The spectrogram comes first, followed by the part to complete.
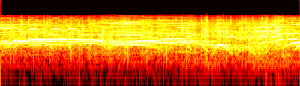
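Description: Audience cheering and whooping: many voices shouting at once, easing slightly after about two and a half seconds.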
